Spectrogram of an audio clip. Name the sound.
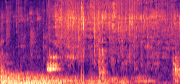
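garlic cloves sautéing in a pan for tomato chutney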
